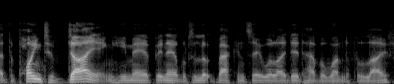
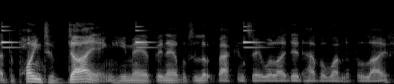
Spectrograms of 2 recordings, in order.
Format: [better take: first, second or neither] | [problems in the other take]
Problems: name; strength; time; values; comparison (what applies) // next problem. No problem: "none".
first | noise reduction (classical method log-MMSE)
